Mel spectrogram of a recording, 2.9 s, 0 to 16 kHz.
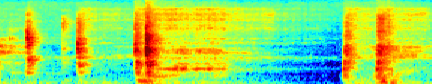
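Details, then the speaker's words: Commodore PET 4040 IEEE dual floppy drive powered on after a suspect 6502 chip was swapped in: a few sharp clicks and a short seek rattle, then quiet. The drive mechanisms sound normal, with nothing weird going on. "we'll push it in and we'll turn it on and the drives makes good sounds"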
